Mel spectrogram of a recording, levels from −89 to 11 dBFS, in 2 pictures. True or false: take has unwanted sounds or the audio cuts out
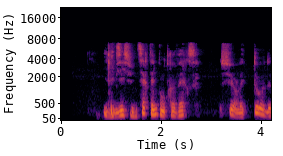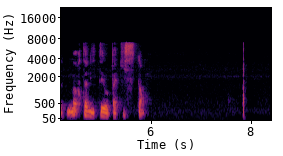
false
